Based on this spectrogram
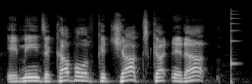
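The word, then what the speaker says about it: Tkachuk: And spelled it chucks. I did. So no silent T. Chucks.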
